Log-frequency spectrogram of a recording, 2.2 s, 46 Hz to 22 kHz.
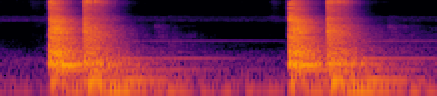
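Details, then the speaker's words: Switch-gear on a Cummins engine fed by three 12-volt batteries through a knife switch: the DC contactor pulls in with two sharp, violent bangs and a crackling arc hiss about a second apart, normal for DC, the arc contained by an arc chute. "now what you're going to see this contactor is going to come in it's going to look and sound violent but it's just the way this is"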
